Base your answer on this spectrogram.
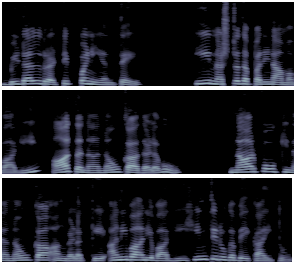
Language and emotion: Kannada, neutral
